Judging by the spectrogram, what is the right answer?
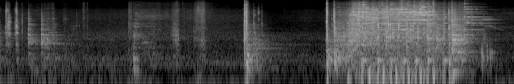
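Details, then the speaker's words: Free riding mower that sat about a year with a reported electrical problem, cranked on a booster pack; it spins over briskly with even compression but never fires; owner plans to unplug the kill switch wire. "well it turns over you know this this wire right here is the kill switch wire and i think i can just unplug it from right here"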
